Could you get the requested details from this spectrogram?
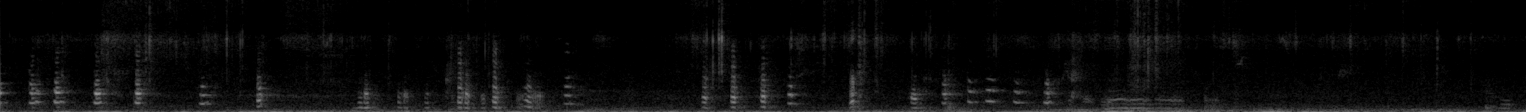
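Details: Chicken clucking in a quick series of short, harmonic-rich notes, several clustered bursts followed by brief pauses, fairly quiet against a steady low rumble.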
